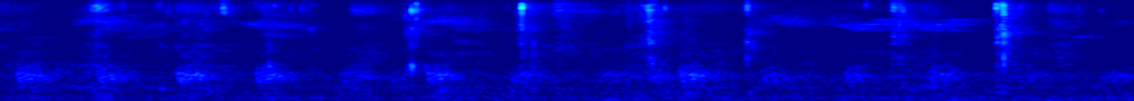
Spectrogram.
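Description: Faint close-up chewing of a mouthful of food, in an even rhythm of about two to three chews a second, with small wet mouth clicks.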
